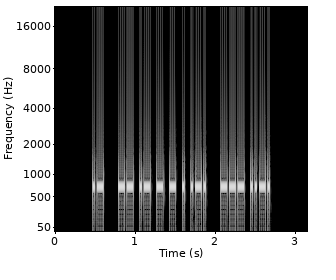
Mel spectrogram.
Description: Morse code, heard as a keyed tone, about 44 wpm, 700 Hz. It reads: A MATTER OF
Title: Sets of 3 Words 45wpm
